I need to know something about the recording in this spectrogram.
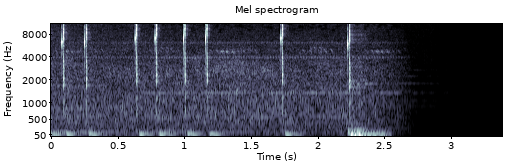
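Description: Menu selection clicks tick several times.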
